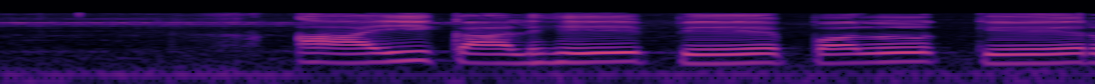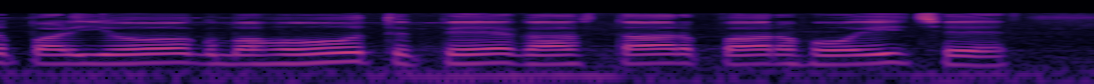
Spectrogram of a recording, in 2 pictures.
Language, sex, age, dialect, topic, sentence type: Maithili, male, 18-24, Bajjika, banking, statement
